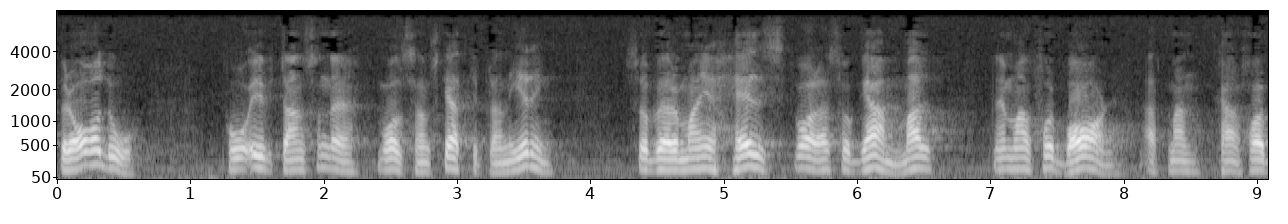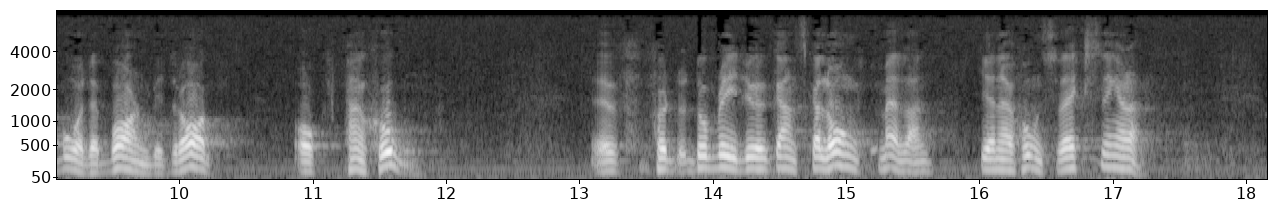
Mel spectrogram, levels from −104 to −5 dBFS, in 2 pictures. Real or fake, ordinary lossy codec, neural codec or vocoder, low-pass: real; MP3, 32 kbps; none; 7.2 kHz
